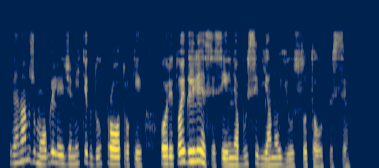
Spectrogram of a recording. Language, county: Lithuanian, Kaunas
